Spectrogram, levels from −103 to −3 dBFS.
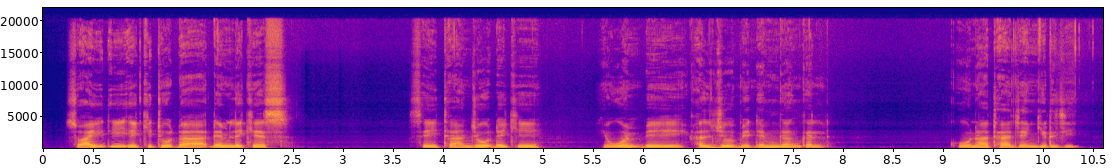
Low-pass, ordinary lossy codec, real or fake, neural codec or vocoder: none; none; real; none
